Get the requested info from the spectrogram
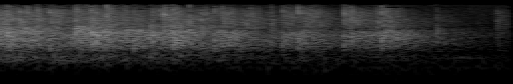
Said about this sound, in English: Give the Lord a good hand clap of praise as you're being seated.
